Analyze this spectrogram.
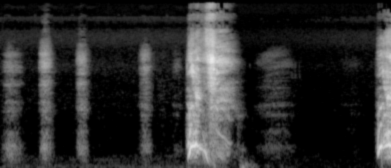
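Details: Male, deliberately induced sneeze with nose sensitive from cold weather; a few soft sniffs and catching breaths build to one loud explosive sneeze, start of a second at the end: sneezing.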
